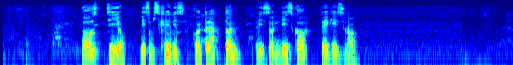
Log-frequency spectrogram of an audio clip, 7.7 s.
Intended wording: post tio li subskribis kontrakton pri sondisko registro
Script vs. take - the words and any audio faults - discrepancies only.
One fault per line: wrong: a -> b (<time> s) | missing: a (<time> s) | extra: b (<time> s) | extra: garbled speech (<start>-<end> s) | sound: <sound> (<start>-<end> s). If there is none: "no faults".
no faults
